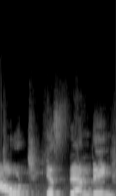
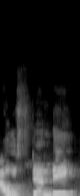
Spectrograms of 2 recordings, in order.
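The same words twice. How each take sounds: First: "outstanding" split as "out-es-tanding"; wrong pronunciation. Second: OUTSTANDING as "aus-tanding", unaspirated t; correct pronunciation. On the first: Teacher showing students what not to say, mispronounced. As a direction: break "outstanding" into out, then es-tanding. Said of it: "not outstanding". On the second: Teacher showing students how it is pronounced, correct pronunciation. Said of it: "উচ্চারণটা হচ্ছে". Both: Shown as a demonstration.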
